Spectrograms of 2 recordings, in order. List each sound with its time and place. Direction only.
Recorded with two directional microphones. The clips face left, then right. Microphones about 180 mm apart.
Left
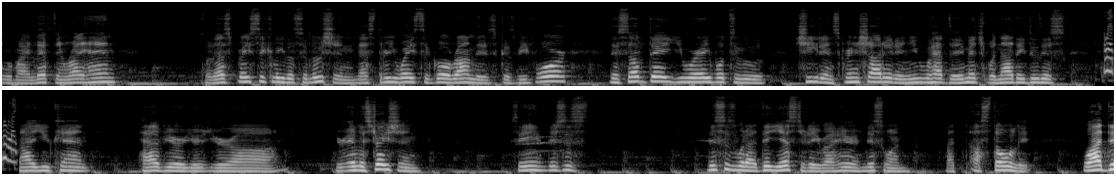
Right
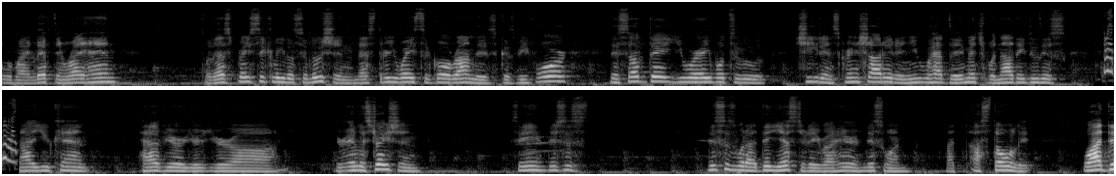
0.0 s speech: 5° left (ahead or behind)
11.0 s a sound: 5° left (ahead or behind)
11.2 s speech: 20° left (ahead or behind)
18.1 s speech: 20° left (ahead or behind)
